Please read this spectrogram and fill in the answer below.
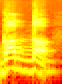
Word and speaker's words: গদ্য: যেমন গদ্য, গ সাথে একটা অ আছে, তাহলে শব্দের একদম প্রথমে, তাহলে আদ্য অ। দেখো তারপরে দেখো জফলা আছে, ঠিক আছে, তাহলে এই যে গটা ওর মতো উচ্চারণ হয়ে যাবে গদ্য।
